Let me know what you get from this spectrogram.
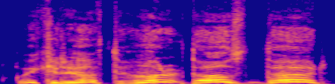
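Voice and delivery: high-pitched, put-on panicky voice; mock alarmist. Mocking alarm over death figures.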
